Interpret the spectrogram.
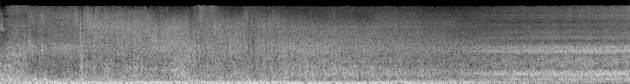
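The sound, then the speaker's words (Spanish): A loud, deep explosion effect rumbles without letup for several seconds, a dense roaring boom heavy in low bass, with no voices over it. “Bueno, este promo debería de ser con explosiones.”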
